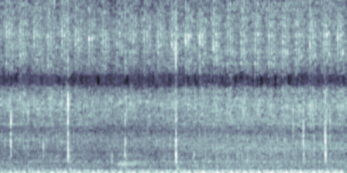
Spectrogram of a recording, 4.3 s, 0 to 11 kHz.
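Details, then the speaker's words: 2013 Dodge Charger idling after a water pump replacement, with coolant spewing. There are faint, irregular light clicks every second or so over a steady idle, not a rhythmic knock. The owner suspects an air pocket in the cooling system. "I'm now just nervous because I'm just feeling kind of clicking over here."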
